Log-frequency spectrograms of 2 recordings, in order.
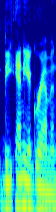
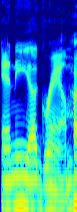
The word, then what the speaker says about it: Enneagram: Don Hudson, he was the creator of this place, the Enneagram Institute. – What was that? – Enneagram. – How do you spell that? – E-N-N-E-A-G-R-A-M.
